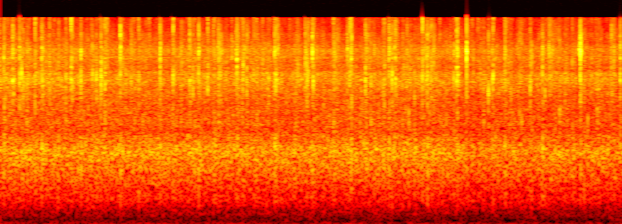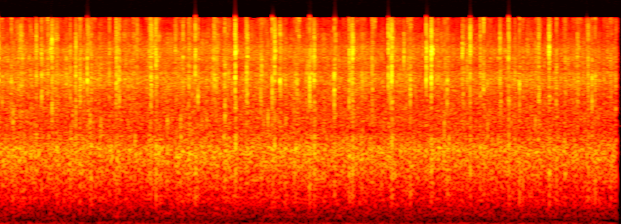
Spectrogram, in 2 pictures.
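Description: Dancers' shoes tap and thud lightly on a wooden stage.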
